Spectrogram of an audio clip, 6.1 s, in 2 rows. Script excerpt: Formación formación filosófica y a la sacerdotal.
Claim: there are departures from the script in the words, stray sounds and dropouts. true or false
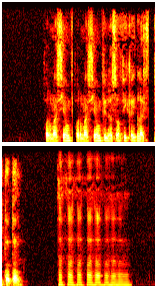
true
